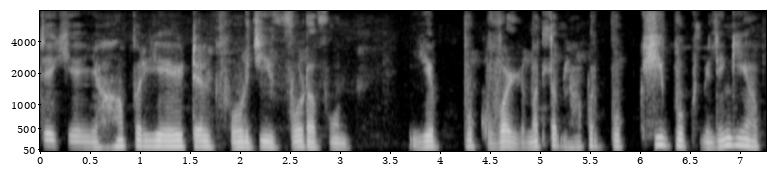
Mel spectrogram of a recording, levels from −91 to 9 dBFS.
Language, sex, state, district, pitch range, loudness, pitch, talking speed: Hindi, male, Uttar Pradesh, Jyotiba Phule Nagar, 110-125 Hz, -19 LUFS, 115 Hz, 165 wpm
